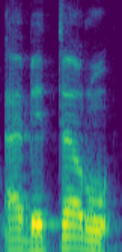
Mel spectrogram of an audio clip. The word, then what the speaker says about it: أبتر: হু ওয়ালাম জবর ওয়াল, হুয়াল, হুয়াল, হামজা বা জবর আবে, আবে, তা জবর তা, র পেশ রু, আবে তারু, আবে তারু, অকফ করলে আবে তারু। এই যে প্রথমটার মতো উচ্চারণ করলে আবেতার, অকফ মানে অকফ করলে আবেতার,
